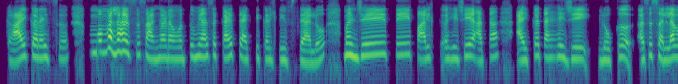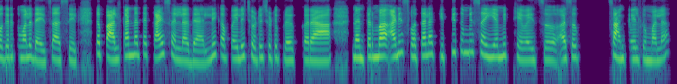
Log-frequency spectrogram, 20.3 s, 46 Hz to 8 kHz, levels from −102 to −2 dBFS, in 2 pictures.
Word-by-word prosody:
काय 195 +5 +5
करायचं? 230 -3 -3 0.4
मग 320 +1 -1
मला 345 -3 +9
असं 280 -3 -2
सांगा 230 -3 0
ना, 225 -1 -2
मग 225 0 -6
तुम्ही 250 0 -1
असं 250 +2 0
काय 230 +3 +3
प्रॅक्टिकल 215 0 -3
टिप्स 210 -3 -8
द्याल 180 -3 +1
हो? 195 +5 -4 0.3
म्हणजे 280 +2 +3 0.2
ते 280 +1 +2
पालक 215 +1 +1 0.2
हे 225 0 -6
जे 260 +4 +1
आता 240 +2 +1 0.4
ऐकत 205 +6 -1
आहे, 240 +1 -1
जे 220 +1 +2 0.2
लोकं, 205 +5 -2 0.2
असा 265 +7 -4
सल्ला 225 -3 +5
वगैरे 235 0 -3
तुम्हाला 230 +1 0
द्यायचा 200 -1 0
असेल, 200 -1 -3 0.3
तर - - +3
पालकांना 260 +7 +4
त्या 280 - -4
काय 235 +5 +6
सल्ला 200 -4 -1
द्याल? 175 -1 -4
नाही 275 +4 -3
का, 250 - -2
पहिले 225 +2 -2
छोटे-छोटे 235 +1 -7
प्रयोग 200 -1 -3
करा, 195 -2 +4 0.5
नंतर 230 +1 -1
मग 250 +1 +5 0.2
आणि 300 +5 -4
स्वतःला 265 0 -2
किती 255 +6 -6
तुम्ही 330 -1 -7
संयमित 255 -4 0
ठेवायचं? 205 -2 -4
असं 225 +3 -3 0.5
सांगता 220 -1 +2
येईल 215 -1 -5
तुम्हाला. 205 +4 -5
230 Hz, 160 wpm, -25 LUFS, 210-255 Hz, 0.5 s, मला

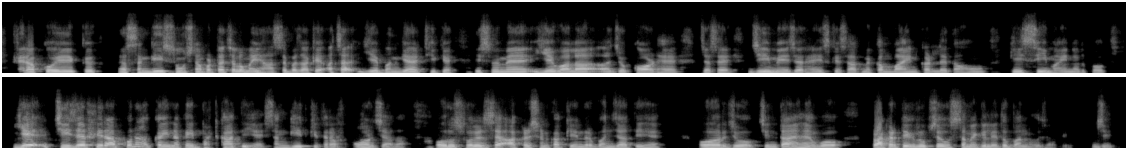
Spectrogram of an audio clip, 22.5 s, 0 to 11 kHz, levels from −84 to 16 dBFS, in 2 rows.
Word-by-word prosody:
फ़िर 160 0 0
आपको 155 +1 +3
एक 155 +1 +2
अ, 160 -2 -2
संगीत 150 +4 +1
सोचना 155 -3 -1
पड़ता 145 +1 +1
है। - - -3
चलो 180 -1 +3
मैं 185 0 0
यहाँ 120 -5 -3
से 120 +6 -5
बजा 130 -2 0
के, 150 - -1
अच्छा 155 -2 0 0.2
ये 150 +3 +2
बन 135 -2 -3
गया 155 +2 +3
है, 155 - +2
ठीक 135 -2 -9
है 130 - -3 0.2
इसमें 140 +3 -3
मैं 160 +1 +2
ये 155 +1 +3
वाला 145 0 +4
अ, 125 - -1
जो 130 +2 -5
कॉर्ड 130 -1 +3
है 125 0 -4 0.3
जैसे 130 -1 -3 0.2
जी 150 +5 +2
मेजर 130 -3 -1
है 125 +1 -6
इसके 130 +1 -9
साथ 125 +1 -5
मैं 130 - -7
कंबाइन 130 +1 -1
कर 130 -2 -2
लेता 120 0 -5
हूँ 120 +2 -7 0.3
कि 140 0 -1
सी 150 +3 -1
माइनर 125 -1 -7
को। 125 -1 -6 0.3
ये 260 - +6
चीज़ें 205 +8 +6
फ़िर 255 -2 +2
आपको 220 +2 +4
ना 305 -1 -1
कहीं 180 0 +2
ना 205 - 0
कहीं 210 +1 -1
भटकाती 155 +5 -1
है 115 -1 -6
संगीत 135 +7 -1
की - - -3
तरफ 120 -4 -5
और 145 -1 +2
ज़्यादा 100 0 -6 0.3
और 160 +3 +5
उस 175 -1 -1
वजह 160 -2 +5
से - - +6
आकर्षण 155 -3 +1
का 155 +2 +1
केंद्र 140 -2 -1
बन 140 +3 -3
जाती 140 0 -1
है। 145 0 -5 0.5
और 150 -1 +5
जो 135 -3 +3
चिंताएँ 155 +5 +2
हैं 160 - +1
वो 135 -1 +4 0.4
प्राकृतिक 185 0 +5
रूप 160 -1 +3
से 175 - +3
उस 170 0 0
समय 140 -4 0
के 140 - 0
लिए 130 -1 -1
तो 150 - -1
बंद 120 -3 -5
हो 100 -2 -12
जाती - - -20
हैं। - - -34 0.3
जी। - - -11
145 Hz, 230 wpm, -19 LUFS, 130-160 Hz, 0.5 s, ये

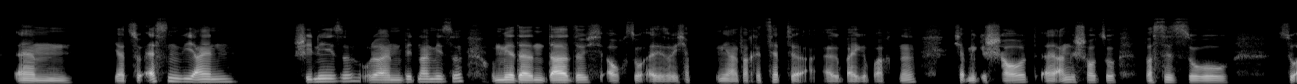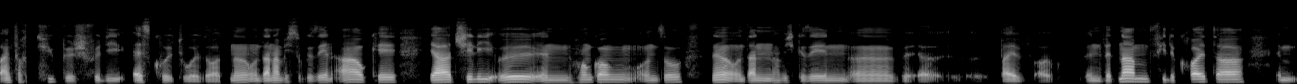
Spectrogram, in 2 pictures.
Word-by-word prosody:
ähm, 95 -1 +1 0.4
ja, 90 0 +1
zu - - -5
essen 145 -3 +1
wie 135 -1 +3
ein 125 +1 +1 0.5
Chinese 140 +4 -1
oder 110 -6 +2
ein 105 -1 -1
Vietnamese 130 +4 -1 0.3
und 100 - -3
mir 110 -1 +6
dann 105 -1 +6
dadurch 105 +1 +6
auch 90 0 +1
so - - -3
also, - - -1
ich - - -5
habe - - -11 0.2
mir 90 0 -1
einfach 80 - -4
Rezepte - - -2 0.2
al 80 0 -2
beigebracht, 75 -1 -3
ne? - - -3 0.4
Ich - - -11
habe - - -1
mir - - -3
geschaut 110 +4 +1
äh, - - 0
angeschaut 110 -2 -1
so, 95 -1 -3 0.3
was 90 +5 -4
ist 105 -3 -3
so 95 0 +1 0.5
so - - -2
einfach - - 0
typisch 115 -8 -7
für 95 - -7
die 90 0 -7
Esskultur 75 -2 -2
dort, 70 -1 -4
ne? 105 +3 +1
Und 85 -2 -2
dann 95 - +4
habe 100 0 +1
ich 100 - -9
so - - -15
gesehen, 105 +4 -3
ah, 115 0 +4
okay, 110 -1 -1 0.3
ja, 110 +2 +8
Chiliöl 125 0 +3
in 100 0 -5
Hongkong 115 0 0
und 95 +2 -5
so, 110 +2 -1 0.3
ne, 110 +1 +4
und 80 +2 -2
dann 90 0 +1
habe 95 - -8
ich 100 - -9
gesehen, 95 0 -3
äh, 85 +1 -2 1.0
bei 80 0 +1
v - - -9 0.3
in 85 -1 -6
Vietnam 135 +6 +4
viele 100 -5 -8
Kräuter, 120 -1 +4 0.3
im - - -6
105 Hz, 165 wpm, -26 LUFS, 95-115 Hz, 1.0 s, ja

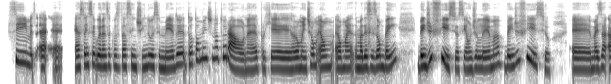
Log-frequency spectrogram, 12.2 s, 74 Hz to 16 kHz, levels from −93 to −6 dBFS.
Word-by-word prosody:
Sim, 300 -5 -1
mas, 245 - -3
é - - +4 0.3
é - - -11 0.2
essa 220 +3 0
insegurança 240 -2 +1
que 235 - -19
você 230 -2 -7
tá 230 0 -1
sentindo, 230 0 -2
esse 230 -1 -2
medo, 205 +3 -1
é 265 +1 +3
totalmente 360 +8 -3
natural, 380 - +3
né. 185 +2 -2
Porque 195 0 -9 0.3
realmente 205 +3 0
é - - +1
um 245 - -3
é 215 - +1
um 225 +1 -4
é 205 - +2
uma 210 0 -1
é 210 - -5
uma 210 0 +3
decisão 220 +1 +1
bem 225 - 0 0.4
bem 230 +1 +8
difícil, 345 - +2
assim, 195 +2 -6
é - - -3
um 195 - -2
dilema 210 +6 -1
bem 225 +1 +1
difícil. 260 - -1 0.4
Eh, 190 -1 0
mas 200 +2 0
a 220 - +2
220 Hz, 190 wpm, -24 LUFS, 205-255 Hz, 0.4 s, bem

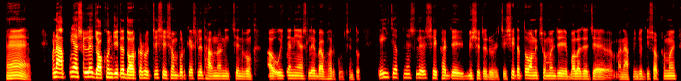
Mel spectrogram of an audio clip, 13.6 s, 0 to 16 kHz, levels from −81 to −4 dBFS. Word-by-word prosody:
হ্যাঁ। 125 -2 +3 0.5
মানে 190 +2 +6
আপনি 185 +3 -6
আসলে 195 +1 +6
যখন 165 +3 +8
যেটা 175 0 +6
দরকার 140 +1 +4
হচ্ছে 145 +2 -3
সে 150 - 0
সম্পর্কে 135 0 -3
আসলে 135 +1 -3
ধারণা 120 0 -2
নিচ্ছেন 115 +2 -7
এবং 115 0 -3 0.4
আ - - +2
ঐটা 130 +1 -3
নিয়ে 125 -1 -3
আসলে 120 +1 -6
ব্যবহার 110 0 -3
করছেন। 95 - -16
তো - - -6 0.5
এই 185 - 0
যে - - -2
আপনি 170 - -16
আসলে 160 +1 -4 0.2
শেখার 140 -2 -1
যেই 130 -2 +2 0.2
বিষয়টা 120 -1 -4
রয়েছে 95 +3 -10
সেটা 140 -1 -1
তো - - -2
অনেক 130 -1 -5
সময় 120 -1 -4
যে 120 - +2 0.2
বলা 115 0 +1
যায় 110 -2 -2
যে - - -2 0.4
মানে 100 0 -9
আপনি 100 +3 -16
যদি 110 0 -8
সবসময় 120 +2 -5
125 Hz, 180 wpm, -22 LUFS, 115-140 Hz, 0.5 s, যখন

